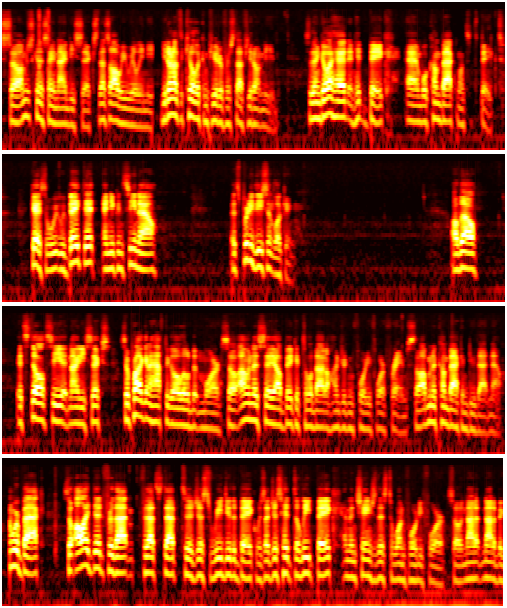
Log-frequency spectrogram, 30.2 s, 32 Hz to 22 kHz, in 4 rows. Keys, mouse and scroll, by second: 7.8-30.1 drag.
